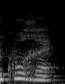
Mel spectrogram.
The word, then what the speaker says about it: courrais: courais je vais maintenant prononcer les deux l'un à côté de l'autre je courais je courrais cette consonne qui est prononcée plus fortement s'appelle également la consonne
